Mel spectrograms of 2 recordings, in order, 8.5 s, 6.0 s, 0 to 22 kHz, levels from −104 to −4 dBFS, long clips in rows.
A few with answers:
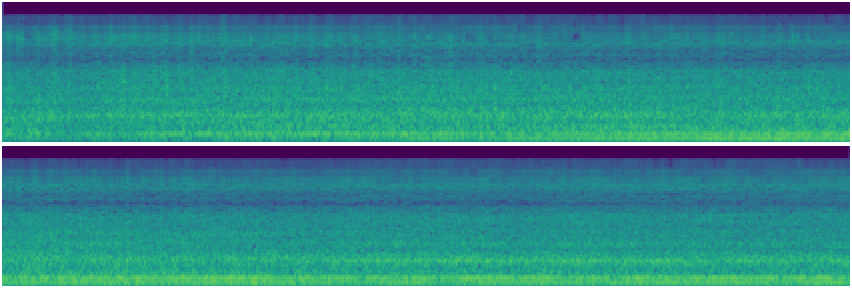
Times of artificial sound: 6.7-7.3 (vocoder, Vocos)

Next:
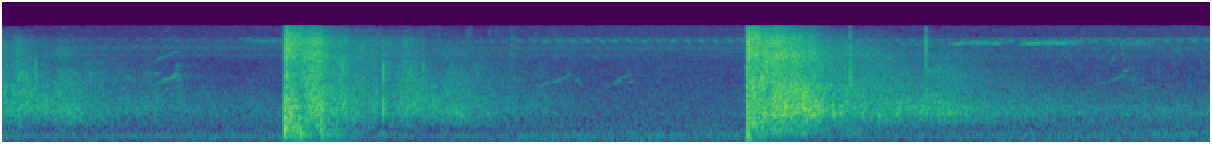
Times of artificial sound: 0.0-6.0 (vocoder, Vocos)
